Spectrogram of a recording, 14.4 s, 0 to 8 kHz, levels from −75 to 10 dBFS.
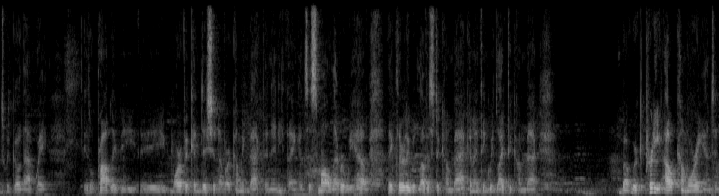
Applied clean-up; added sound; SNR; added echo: none; none; none; none.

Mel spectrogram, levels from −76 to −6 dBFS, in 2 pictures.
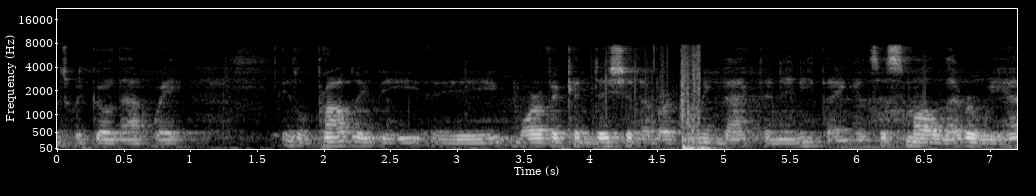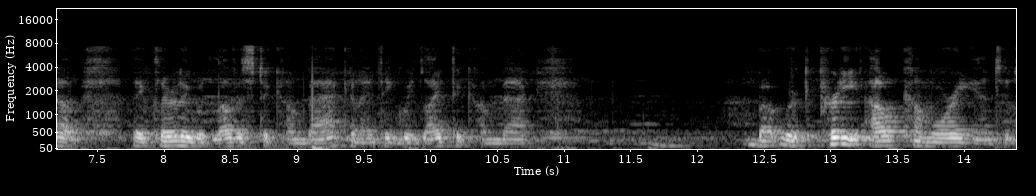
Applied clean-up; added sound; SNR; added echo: none; Crackle; 17 dB; reverberation time 0.2 s.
